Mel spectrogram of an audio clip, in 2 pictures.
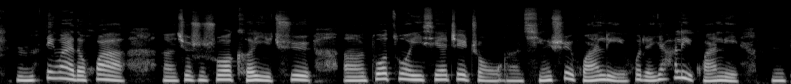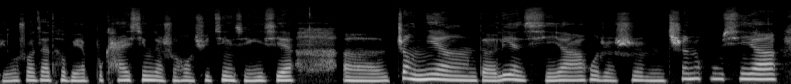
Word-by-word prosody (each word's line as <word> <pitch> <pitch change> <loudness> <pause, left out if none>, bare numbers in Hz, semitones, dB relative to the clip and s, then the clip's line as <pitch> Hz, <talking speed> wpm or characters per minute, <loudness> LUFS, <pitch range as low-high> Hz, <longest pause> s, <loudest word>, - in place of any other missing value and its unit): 嗯， 185 -1 0
另 295 -1 -2
外 265 -5 +2
的 205 -1 +3
话， 200 -5 +1 0.3
嗯， 180 -1 -1
就 205 +5 0
是 195 0 -2
说 220 +3 +2
可 190 0 +2
以 190 -3 +3
去， 205 +2 -1 0.3
呃， 180 0 0
多 250 +1 +3
做 255 -2 -1
一 210 -1 +4
些 220 +2 0
这 230 +1 +1
种， 170 -3 -4
呃， 165 -1 -3
情 180 +4 -1
绪 260 +4 -1
管 190 0 +1
理 175 -7 0
或 180 +9 -4
者 190 - -1
压 225 +6 -1
力 310 -5 +1
管 175 0 0
理。 160 -4 0 0.3
嗯， 175 -1 -1
比 160 -1 -8
如 170 +2 -2
说 190 +2 -2
在 190 +1 0
特 195 +1 -3
别 170 -1 0
不 190 +4 -10
开 195 +1 -1
心 200 +1 +1
的 190 - +1
时 175 +2 -5
候 175 0 -2
去 185 +2 -5
进 190 +1 +1
行 175 -1 -1
一 - - +1
些， 190 +2 +1 0.5
呃， 170 -1 +1
正 250 -7 +5
念 230 -2 +6
啊 190 -2 +2
的 180 -1 0
练 215 +1 +2
习 180 -1 -3
呀 195 +1 +1
或 205 +1 -2
者 180 -2 -3
是， 200 +4 0
嗯， 170 -2 -2
深 260 +5 +2
呼 255 -1 -6
吸 250 +1 -1
呀， 240 -1 +4
190 Hz, 245 characters per minute, -22 LUFS, 175-220 Hz, 0.5 s, 念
